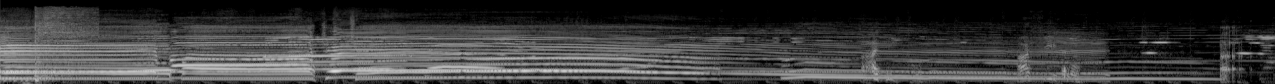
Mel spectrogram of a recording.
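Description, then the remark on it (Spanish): A voice imitates an ambulance siren with a loud, sustained wail that slowly rises and falls in pitch for several seconds, breaking off briefly between long vocal swoops. “Ahí viene, ahí viene la ambulancia.”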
